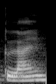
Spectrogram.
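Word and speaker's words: climb: क्लाइम नहीं होता है। क्लाइम होता है क्योंकि बी के पहले एम है इसलिए यहां पे बी लेटर साइलेंट है।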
